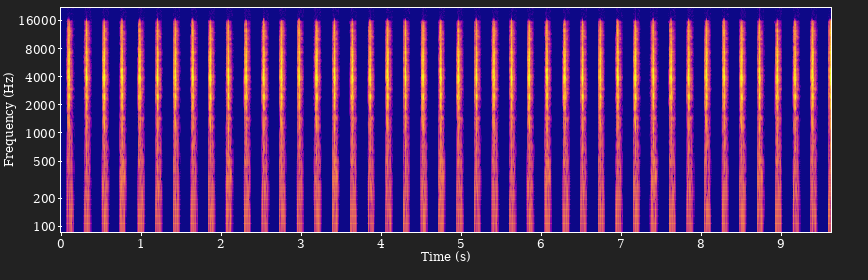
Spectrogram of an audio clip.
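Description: Ticking-clock sound effect running under a countdown timer: quick, even ticks, about five a second, steady throughout.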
